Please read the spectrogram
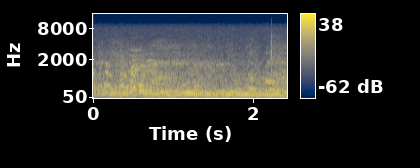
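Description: Live stage-musical sound: the orchestra holds a low chord, deepening about one and a half seconds in, while performers' voices sing over it.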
